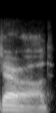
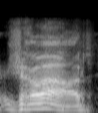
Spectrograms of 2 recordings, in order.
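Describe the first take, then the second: First: The name is said the plain English way. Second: The name is said French-style, with an accented E. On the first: This is the usual way of saying the name. "rather than Gerard" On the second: This matches the accent the phone now adds. "from now on, Gerard"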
